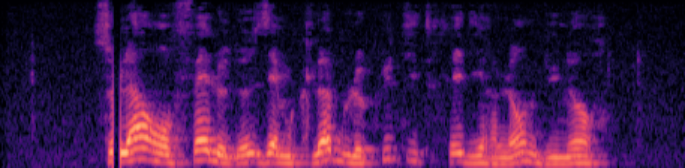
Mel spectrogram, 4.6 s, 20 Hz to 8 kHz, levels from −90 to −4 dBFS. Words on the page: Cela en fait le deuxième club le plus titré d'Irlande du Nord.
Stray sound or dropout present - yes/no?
yes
